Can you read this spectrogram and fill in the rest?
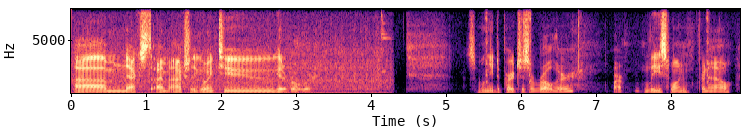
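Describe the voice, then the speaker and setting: A man streaming a farming game, thinking aloud in a relaxed, rambling way as he plays. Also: medium pitch, a little slow, long pauses, slight background noise. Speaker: gaming streamer. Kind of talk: casual gameplay commentary.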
